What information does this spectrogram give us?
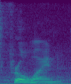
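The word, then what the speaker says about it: Frowein: so so in Dutch in Dutch that when there's when there's two vowels together the second letter is the one that pronounces so it's I so it's for wine thank you that's it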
